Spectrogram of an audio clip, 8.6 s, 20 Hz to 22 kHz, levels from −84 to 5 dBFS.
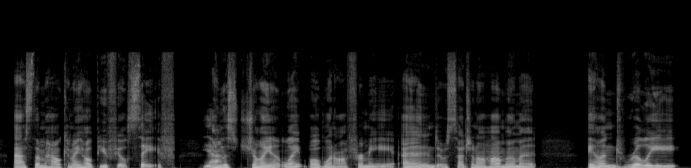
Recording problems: none

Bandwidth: 15 kHz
